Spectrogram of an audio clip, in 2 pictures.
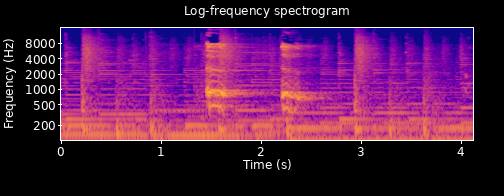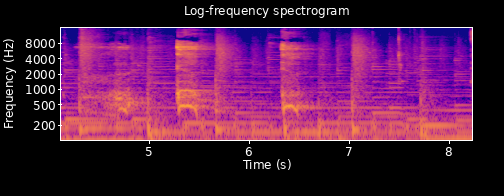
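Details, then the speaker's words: Demonstration of barking cough (croup), a viral infection of the larynx and upper airway, most common in children: about five harsh, loud, dog-bark-like coughs over background music. "Batuk menggonggong punya suara yang sangat [Musik] khas. Kasar, nyaring, dan sing terdengar seperti gonggongan anjing."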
